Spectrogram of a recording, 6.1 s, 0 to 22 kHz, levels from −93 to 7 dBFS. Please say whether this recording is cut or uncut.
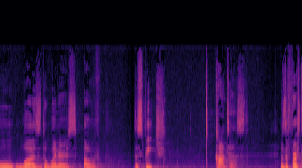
uncut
